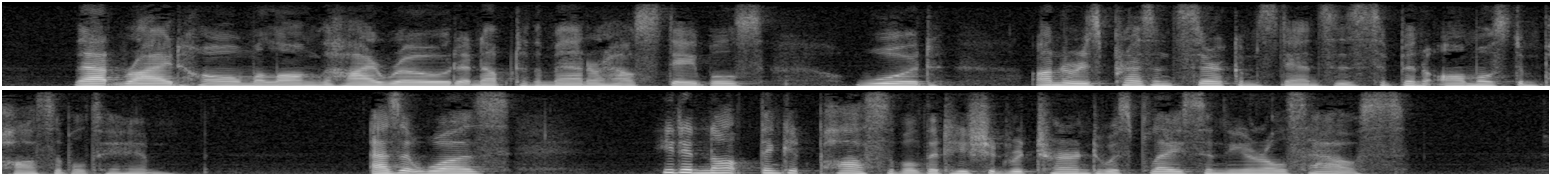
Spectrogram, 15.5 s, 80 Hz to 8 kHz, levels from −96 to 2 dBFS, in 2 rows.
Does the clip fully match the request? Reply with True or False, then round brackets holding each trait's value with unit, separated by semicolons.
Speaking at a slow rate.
False (175 wpm)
